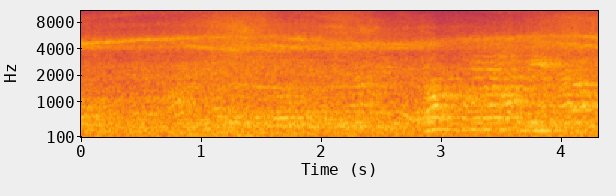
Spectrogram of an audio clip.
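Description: Electric RC race trucks with 21.5-turn brushless motors running laps on a carpet oval. Their high-pitched motor and gear whine slowly rises and falls in pitch as the pack circulates, over a steady hiss of tyres and running gear.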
